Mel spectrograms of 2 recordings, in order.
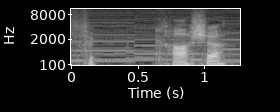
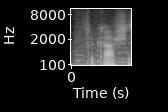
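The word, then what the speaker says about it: Fuchsia: down and get in for kasha that's how you pronounce it city because i think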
